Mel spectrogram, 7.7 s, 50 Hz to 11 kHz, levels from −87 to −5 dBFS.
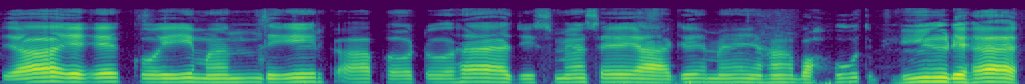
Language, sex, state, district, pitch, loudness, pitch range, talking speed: Hindi, male, Jharkhand, Deoghar, 145 Hz, -19 LUFS, 135-150 Hz, 115 wpm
